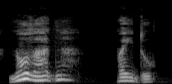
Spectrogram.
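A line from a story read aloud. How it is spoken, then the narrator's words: Decisive exhale. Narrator (Russian): решительно выдохнула старший кассир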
